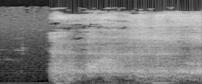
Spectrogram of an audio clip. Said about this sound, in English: Do you need to blow your nose? You need to blow your nose.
